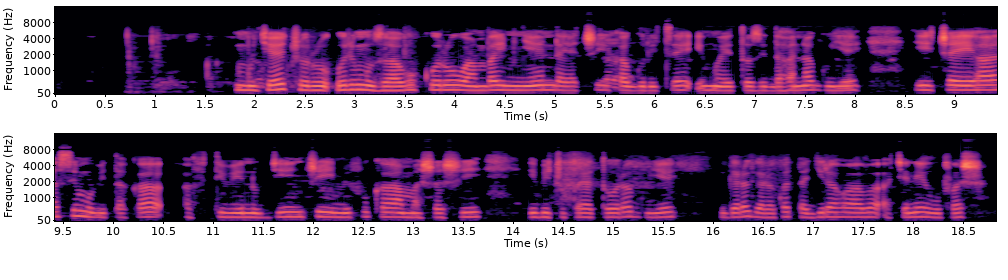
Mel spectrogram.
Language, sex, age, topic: Kinyarwanda, female, 25-35, health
